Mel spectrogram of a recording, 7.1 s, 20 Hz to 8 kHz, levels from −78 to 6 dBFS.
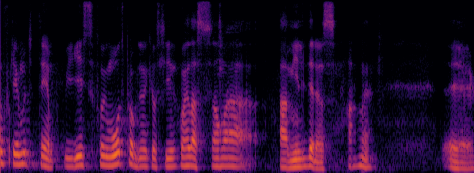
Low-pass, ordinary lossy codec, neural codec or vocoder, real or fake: none; none; codec, 16 kHz, 0.8 kbps, ZipCodec; fake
